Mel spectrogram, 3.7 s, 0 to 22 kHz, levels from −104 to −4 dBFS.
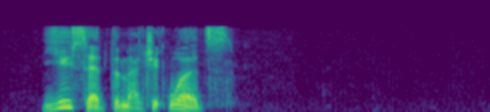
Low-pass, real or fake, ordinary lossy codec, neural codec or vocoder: none; real; none; none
